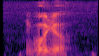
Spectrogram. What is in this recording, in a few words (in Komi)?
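"гулю", Komi, male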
